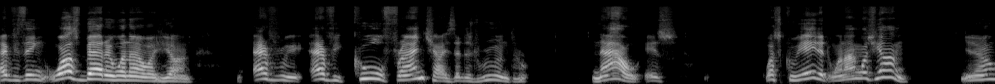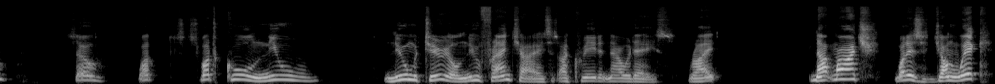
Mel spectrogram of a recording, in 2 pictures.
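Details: Adult who stutters, speaking live in a solo stream; stuttering.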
